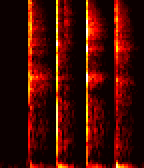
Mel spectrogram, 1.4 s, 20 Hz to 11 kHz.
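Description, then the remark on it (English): Five sharp, evenly spaced slaps on a can of Oscar Blues Brewery 10:50 Imperial Stout, each a bright metallic smack with a short ringing tail, in a steady quick rhythm with no voices. “Slap shit out of it. Crack it open.”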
